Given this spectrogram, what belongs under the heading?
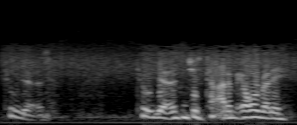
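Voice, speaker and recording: A man's voice: on the high side, a little fast, lightly acted. An actor playing a miserly, self-pitying old man, whining and blustering in 1940s radio drama style. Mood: mournful, grumbling. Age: older. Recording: dull, noisy 1940s radio recording.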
